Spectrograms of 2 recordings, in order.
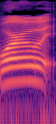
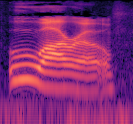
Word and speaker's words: Ouareau: Waro is spelt O-U-A-R-E-A-U. Waro in French. – Great. – Oh, so it's not spelt W-A-R-O? – That's right. It's not. It's pronounced Uwaro.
